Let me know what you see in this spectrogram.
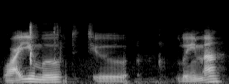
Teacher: falling intonation at the end because it's an information question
